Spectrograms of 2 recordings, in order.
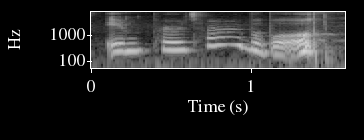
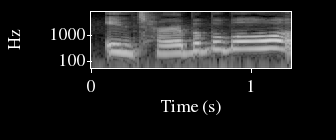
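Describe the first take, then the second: First: The word begins with the sounds 'imper'. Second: The word begins with the sounds 'inter'. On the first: The speaker calls it right. "I'm glad that I've learned today that is imperturbable" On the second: The speaker calls it wrong. "I was definitely saying interturbable, which was was very weird on the tongue"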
